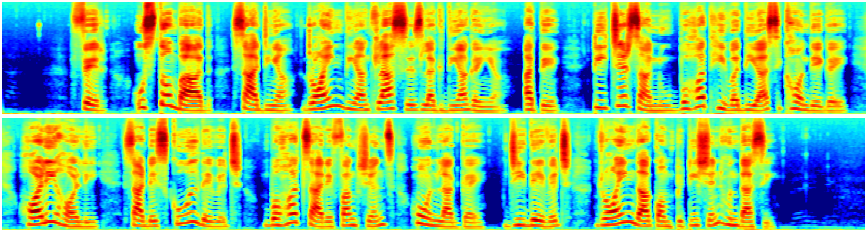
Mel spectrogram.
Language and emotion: Punjabi, neutral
